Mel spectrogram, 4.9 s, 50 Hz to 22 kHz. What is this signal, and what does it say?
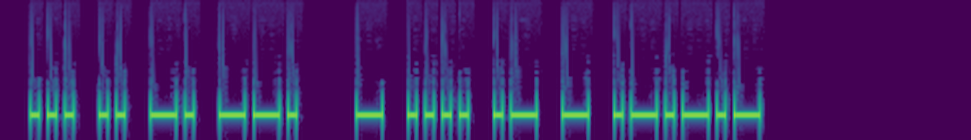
Morse code, heard as a keyed tone, about 28 wpm, 700 Hz. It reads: SING THAT.
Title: Sentences from Top 500 Words 28wpm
